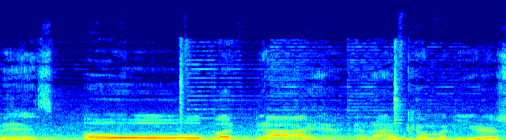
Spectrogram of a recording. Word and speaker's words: Obediah: First of all, how to pronounce my name. It's Obediah.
